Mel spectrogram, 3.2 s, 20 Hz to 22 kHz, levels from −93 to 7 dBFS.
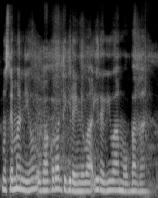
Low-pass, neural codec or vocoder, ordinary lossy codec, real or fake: none; codec, 44.1 kHz, 7.8 kbps, DAC; none; fake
